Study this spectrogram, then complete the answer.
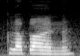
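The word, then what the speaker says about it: Clopin: Clopon. That's how you pronounce his name, right? Yeah, French.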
